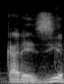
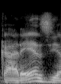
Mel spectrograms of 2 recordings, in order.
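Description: First: The stress falls on the syllable 'si'. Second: The stress falls before the syllable 'si'. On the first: The speaker calls it right. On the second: The speaker calls it wrong.

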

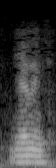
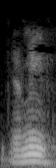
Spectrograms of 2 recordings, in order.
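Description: The two takes are said the same way.

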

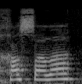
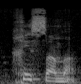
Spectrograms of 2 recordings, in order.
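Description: First: The vowel after kh is a. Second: The vowel after kh is i. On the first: The vowel of the middle consonant was moved forward. "بفتح فاء الفعل" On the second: The middle consonant's vowel was dropped, not moved. "وبكسرها"

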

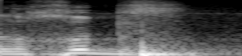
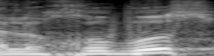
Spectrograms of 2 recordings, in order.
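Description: First: No vowel follows the b sound. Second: A short u vowel follows the b sound. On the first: It refers to evil things. "di sukun" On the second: It refers to male devils. "di dhammah"

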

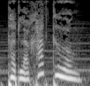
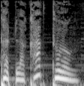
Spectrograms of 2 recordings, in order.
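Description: First: Said in a bright, pleased, enthusiastic voice. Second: Said in a low, sarcastic, irritated voice. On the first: The speaker is genuinely impressed. "với sự thích thú" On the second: The speaker is being sarcastic and is displeased. "hạ thấp giọng nói xuống khi nói một câu mỉa mai"

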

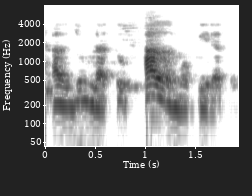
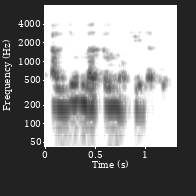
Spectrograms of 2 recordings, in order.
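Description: First: Each word is read fully, with separate endings. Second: The words run together, linked without a break. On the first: "kalau terpisah bacanya" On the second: "kalau bersambung"

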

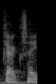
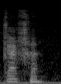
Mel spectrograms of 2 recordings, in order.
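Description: First: The middle consonant is sounded as 'ks'. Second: The middle consonant is sounded like a Spanish 'j'. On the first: This is how people actually say it. "decimos CAXA" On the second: This would match how Jalapa is pronounced. "no decimos CAJA, que sería lo correcto"

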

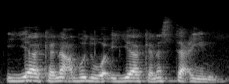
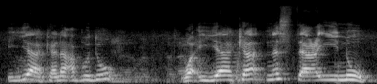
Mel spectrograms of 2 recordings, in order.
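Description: First: The final consonant ends with no vowel at all. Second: The final consonant ends with a full short vowel. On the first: "إما السكون المحض" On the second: "هاي حركة كاملة"

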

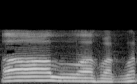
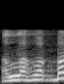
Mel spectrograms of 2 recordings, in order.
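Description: First: The first vowel A is drawn out long. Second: The first vowel A is kept short. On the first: It asks whether God is the greatest. The speaker calls it wrong. "Menyakan huruf A, Allahu akbar tak benar" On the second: It states that God is the greatest. The speaker calls it right. "Allah Maha Besar"

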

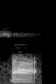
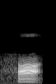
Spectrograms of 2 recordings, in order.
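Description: First: The consonant has a clear hiss, lips not pushed forward. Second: The lips push forward and the hiss is lost. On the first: The speaker calls it right. "Ini tidak harus maju" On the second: The speaker calls it wrong. "harus maju bibirnya, sehingga menunjukkan fo, fo. Itu keliru"

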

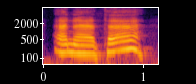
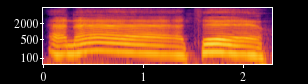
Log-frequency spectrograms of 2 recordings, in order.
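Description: First: The first long vowel is short, with no tilt. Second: The first long vowel is medium, the end tilted. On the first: "هناخد قصر البدل" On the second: "ونوسط البدل مع التقليل"

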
